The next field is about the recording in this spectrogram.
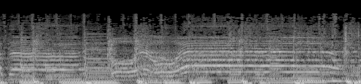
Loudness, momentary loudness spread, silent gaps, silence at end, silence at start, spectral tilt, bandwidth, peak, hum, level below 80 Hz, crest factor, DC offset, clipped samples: -18 LUFS; 2 LU; none; 0 s; 0 s; -5 dB/octave; 11.5 kHz; -4 dBFS; none; -24 dBFS; 12 dB; under 0.1%; under 0.1%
